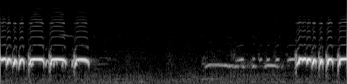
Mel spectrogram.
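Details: Local zebra dove in full song, played as a lure to get quiet doves to sing. Trilled, bubbling coos come in quick bursts, then a soft lower phrase, then a return to the rolling coo bursts.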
